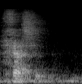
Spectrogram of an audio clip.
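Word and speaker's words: chesed (חֶסֶד): It has a guttural sound to it, chesed. It's pronounced chesed.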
